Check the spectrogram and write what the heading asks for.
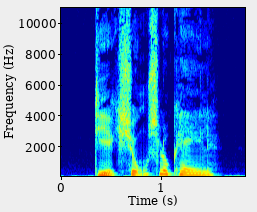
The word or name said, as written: direktionslokale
